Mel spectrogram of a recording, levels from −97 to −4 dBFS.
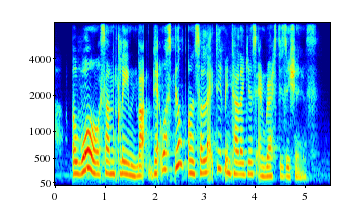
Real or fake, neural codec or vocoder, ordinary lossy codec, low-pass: fake; codec, 16 kHz, 4 kbps, X-Codec, HuBERT features, trained on general audio; none; none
